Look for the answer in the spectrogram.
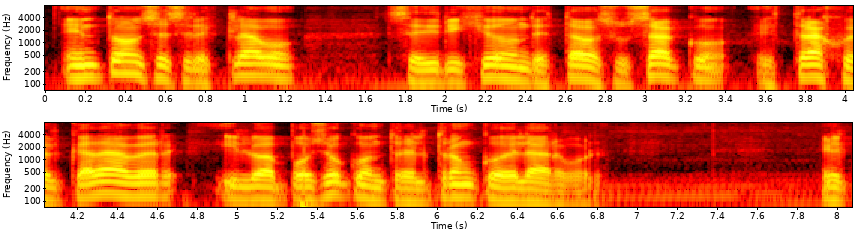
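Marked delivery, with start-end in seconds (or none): none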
